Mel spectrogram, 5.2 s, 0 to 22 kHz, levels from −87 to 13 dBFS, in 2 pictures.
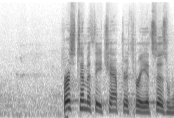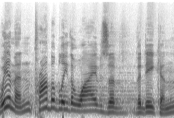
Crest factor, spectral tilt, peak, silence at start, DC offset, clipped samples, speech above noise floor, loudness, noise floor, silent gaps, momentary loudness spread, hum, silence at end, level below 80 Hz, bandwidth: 14 dB; -5 dB/octave; -2 dBFS; 0.95 s; under 0.1%; under 0.1%; 32 dB; -15 LUFS; -47 dBFS; none; 7 LU; none; 0 s; -54 dBFS; 19.5 kHz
